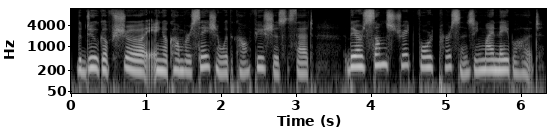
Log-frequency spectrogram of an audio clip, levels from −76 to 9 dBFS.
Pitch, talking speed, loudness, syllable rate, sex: 210 Hz, 170 wpm, -22 LUFS, 5.2 syllables/s, female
